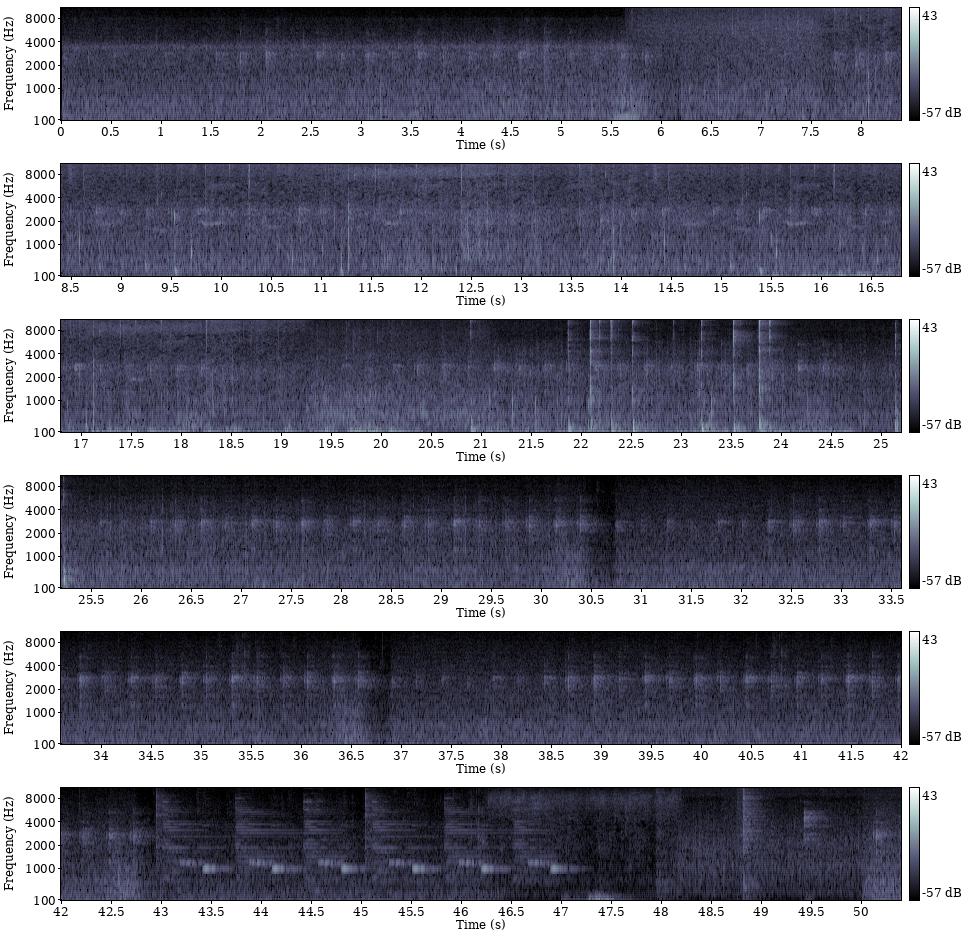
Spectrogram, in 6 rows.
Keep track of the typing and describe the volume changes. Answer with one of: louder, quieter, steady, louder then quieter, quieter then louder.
louder.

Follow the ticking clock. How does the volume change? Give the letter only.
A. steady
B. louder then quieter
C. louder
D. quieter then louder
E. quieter
A.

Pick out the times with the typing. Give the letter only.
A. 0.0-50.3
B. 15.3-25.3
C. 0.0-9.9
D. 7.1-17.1
B.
